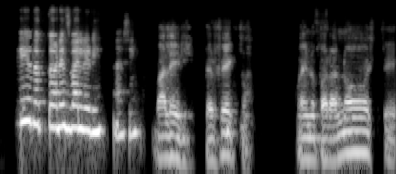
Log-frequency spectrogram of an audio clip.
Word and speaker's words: Valerie: ¿Cómo lo pronuncias? Sí, doctor, es Valerie, así.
